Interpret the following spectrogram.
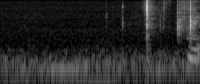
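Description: Faint handling of a paper sticker as fingers press it flat onto an album page, with a single sharp click about a second and a half in.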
